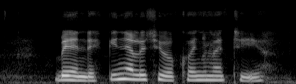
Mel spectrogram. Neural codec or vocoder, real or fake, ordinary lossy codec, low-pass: autoencoder, 48 kHz, 32 numbers a frame, DAC-VAE, trained on Japanese speech; fake; none; 19.8 kHz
